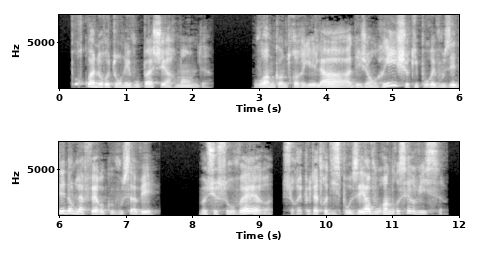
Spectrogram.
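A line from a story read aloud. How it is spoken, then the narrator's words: Indifferent tone. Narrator (French): d'un ton indifférent, ajouta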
